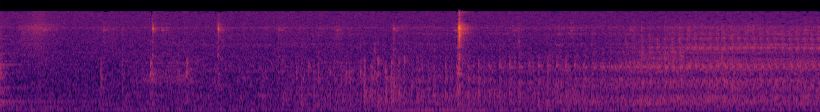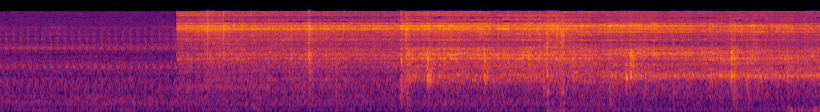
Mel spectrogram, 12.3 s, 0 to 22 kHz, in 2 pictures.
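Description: Wind-up Victrola 215 phonograph: a few light clicks as the turntable is started and spins up. About seven and a half seconds in, the needle drops onto the spinning 78 rpm record and a steady hiss and crackle of surface noise from the lead-in groove begins.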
